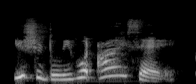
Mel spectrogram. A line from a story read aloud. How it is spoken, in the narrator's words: cried the second man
